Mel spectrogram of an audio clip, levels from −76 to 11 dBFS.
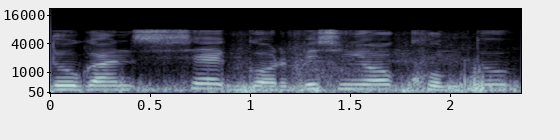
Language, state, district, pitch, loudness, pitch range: Kokborok, Tripura, West Tripura, 185 Hz, -14 LUFS, 175-210 Hz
